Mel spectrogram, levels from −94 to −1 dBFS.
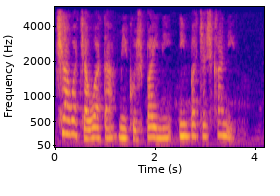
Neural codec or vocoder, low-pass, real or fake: none; 5.4 kHz; real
